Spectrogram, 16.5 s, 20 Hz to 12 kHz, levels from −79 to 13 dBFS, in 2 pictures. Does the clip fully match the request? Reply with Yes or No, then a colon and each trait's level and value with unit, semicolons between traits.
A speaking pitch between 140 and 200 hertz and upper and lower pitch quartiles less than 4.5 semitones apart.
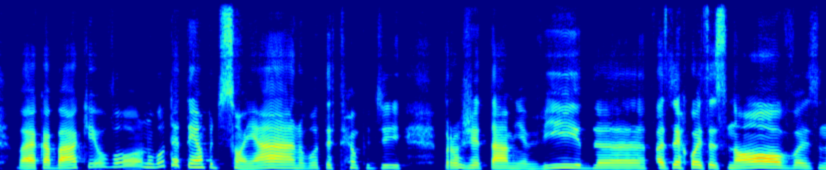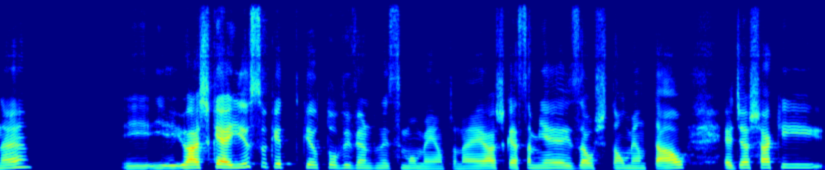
Yes: high, 190 Hz; narrow, 2.6 semitones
